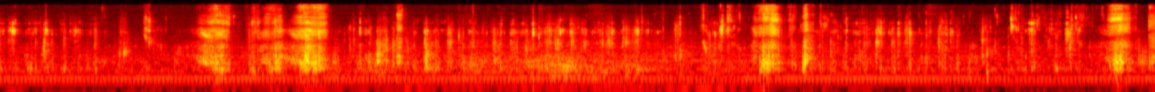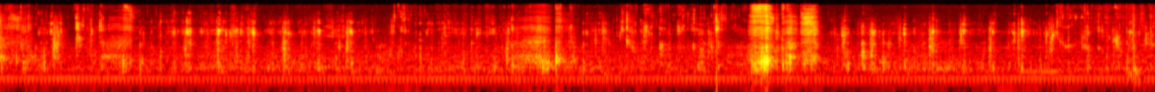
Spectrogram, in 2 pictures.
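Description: Close-miked chewing and mouth sounds of eating jjajang tteokbokki: chewy rice cakes and wide glass noodles in black bean sauce, with short clicks and several louder bursts of about a second spread through.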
